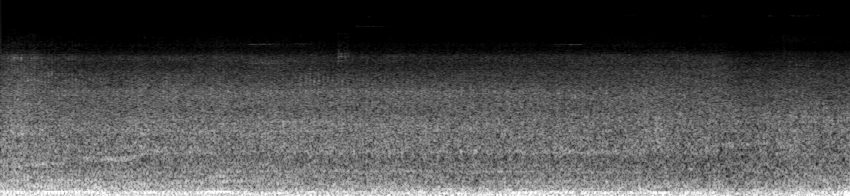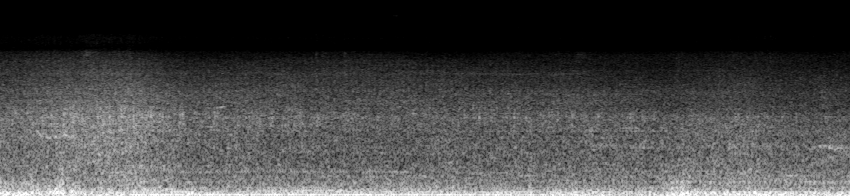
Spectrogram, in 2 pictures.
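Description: Steady street traffic noise with a low rumble of engines, swelling for a few seconds about halfway through as something passes.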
